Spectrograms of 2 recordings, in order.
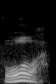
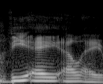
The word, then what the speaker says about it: VALA: Vola. Vola. Vola. V-A-L-A. Vala.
